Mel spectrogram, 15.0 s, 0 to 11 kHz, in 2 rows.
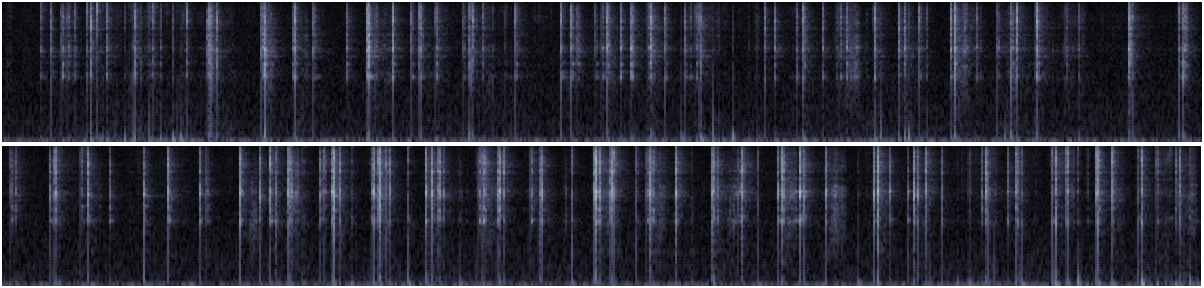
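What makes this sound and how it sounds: Long nails tap quickly and continuously on the side and bottom rim of a hollow aluminum screw-cap coffee drink bottle. The result is dense bursts of bright, dry metallic clicks with a thin ring around 3.6 kHz, almost no low end, and brief pauses between flurries.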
